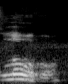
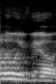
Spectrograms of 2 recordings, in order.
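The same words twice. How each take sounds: First: The name is said in the local Louisville way. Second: The name is said in a non-local, Texas-Louisiana way. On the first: The speaker calls it right. "but it's Louisville" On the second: The speaker calls it wrong. "it's not Louisville. You know, that's the the uh, Texas, Louisiana in me wants to say that"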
